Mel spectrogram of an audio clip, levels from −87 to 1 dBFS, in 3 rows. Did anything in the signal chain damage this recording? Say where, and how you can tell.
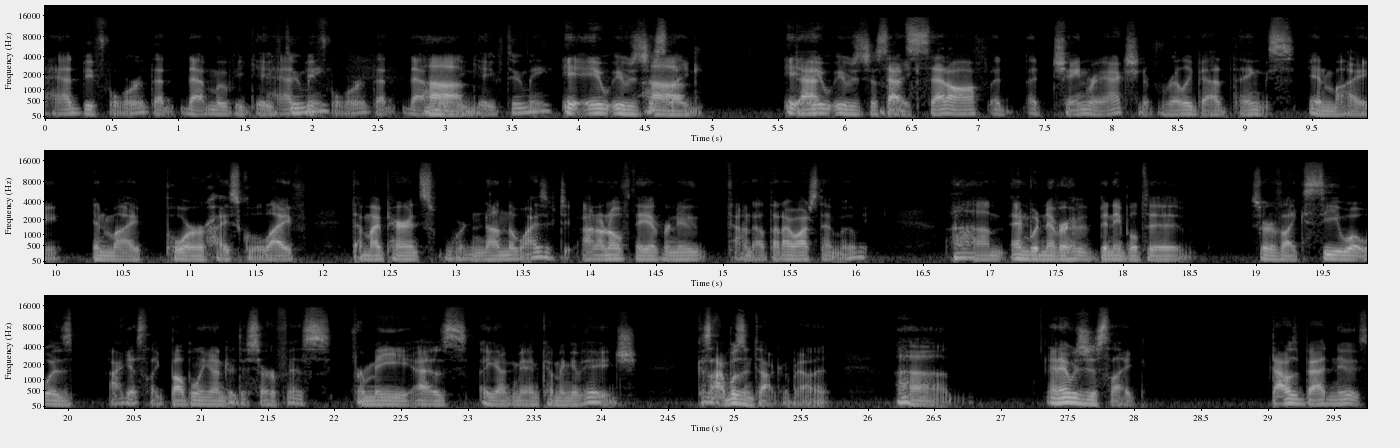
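Yes. From 1.66 s to 6.56 s there's a doubled audio track: a second full-band copy of the speech runs about a second and a half behind, at roughly the same level, with no room tail, and it starts and stops abruptly. That's likely a second, slower capture path or an edit holding two copies out of step.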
